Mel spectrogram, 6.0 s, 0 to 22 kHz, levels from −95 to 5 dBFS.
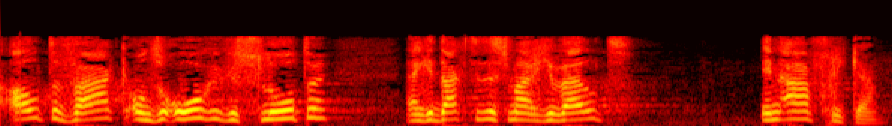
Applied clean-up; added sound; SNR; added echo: none; none; none; none.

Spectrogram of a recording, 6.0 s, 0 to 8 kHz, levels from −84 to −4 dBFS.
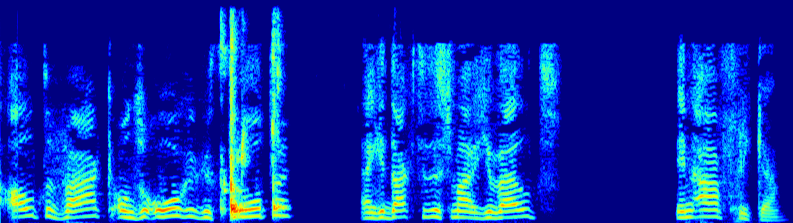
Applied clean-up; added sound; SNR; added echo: neural mask model Resemble Enhance denoiser.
